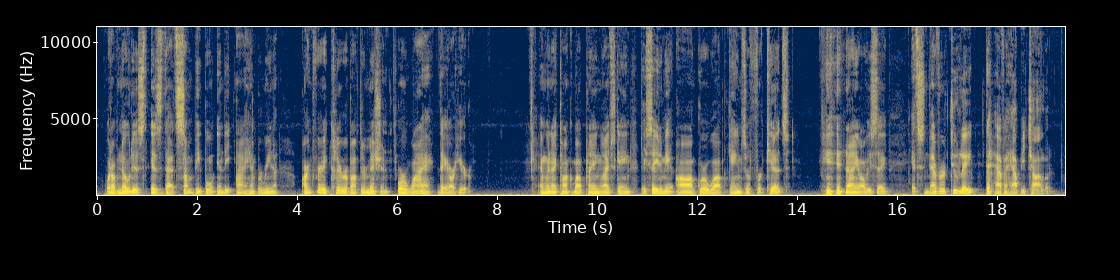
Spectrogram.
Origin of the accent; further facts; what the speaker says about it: New Kensington, Pennsylvania, United States; my hometown of New Kensington, eighteen miles north of Pittsburgh on the Allegheny River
